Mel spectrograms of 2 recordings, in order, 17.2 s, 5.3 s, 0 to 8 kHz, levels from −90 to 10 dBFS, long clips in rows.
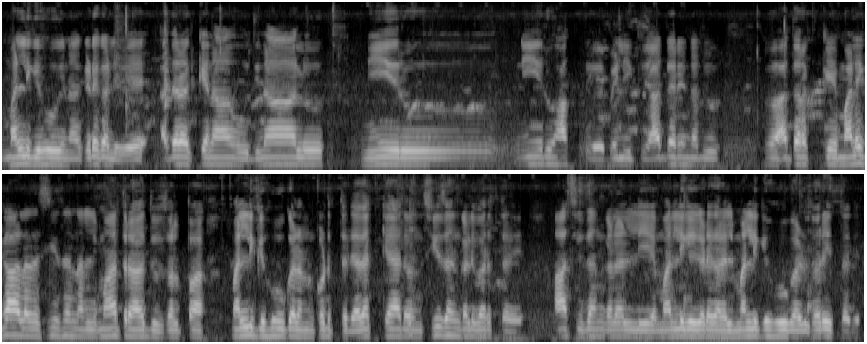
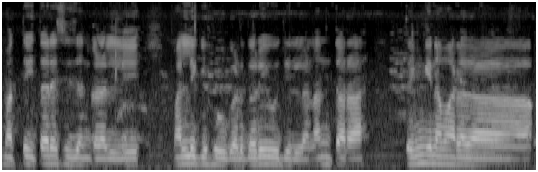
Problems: background sounds at intervals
